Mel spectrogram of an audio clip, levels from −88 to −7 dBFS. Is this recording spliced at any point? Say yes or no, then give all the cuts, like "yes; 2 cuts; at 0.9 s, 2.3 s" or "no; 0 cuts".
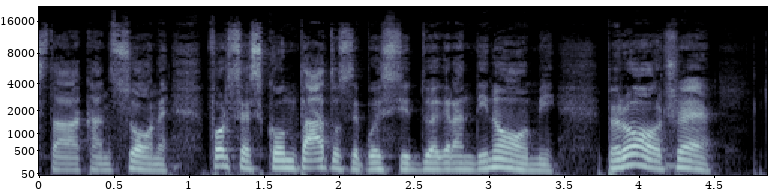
yes; 1 cut; at 2.2 s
